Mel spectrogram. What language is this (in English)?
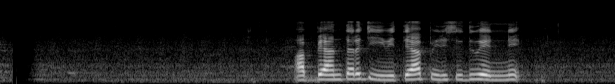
Sinhala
